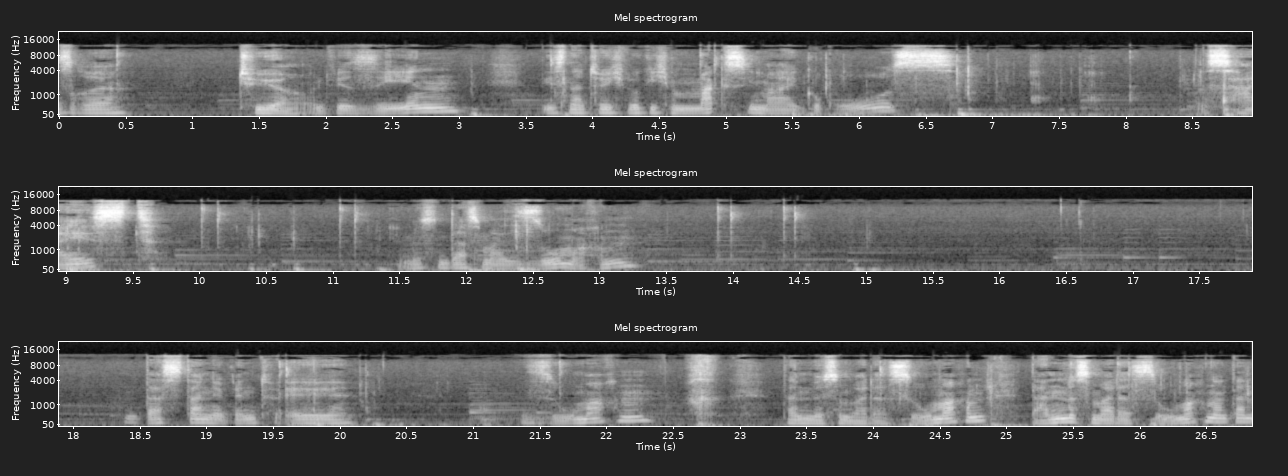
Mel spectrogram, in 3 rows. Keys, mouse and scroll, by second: 0.7-2.6 drag, 5.8 a, 6.1 a, 7.1 KP_1, 9.4 z, 10.3 right click, 12.7 right click, 12.7 KP_1, 14.2-15.9 drag, 15.2 s, 20.3-23.7 drag, 24.5 a, 25.8-26.8 right drag, 26.5 ctrl+Tab.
